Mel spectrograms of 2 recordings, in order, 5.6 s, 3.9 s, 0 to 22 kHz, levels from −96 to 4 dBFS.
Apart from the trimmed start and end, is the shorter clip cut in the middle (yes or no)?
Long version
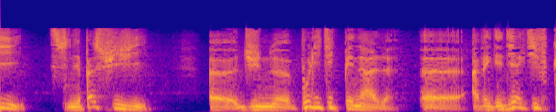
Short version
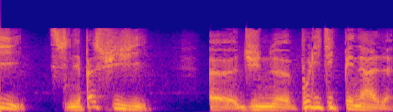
no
